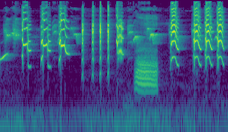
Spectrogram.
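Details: Nias hill myna song played to prompt silent mynas: bright falling whistles, sharp clicks, a long harsh nasal buzz near the middle, then a series of loud descending whistled notes.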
